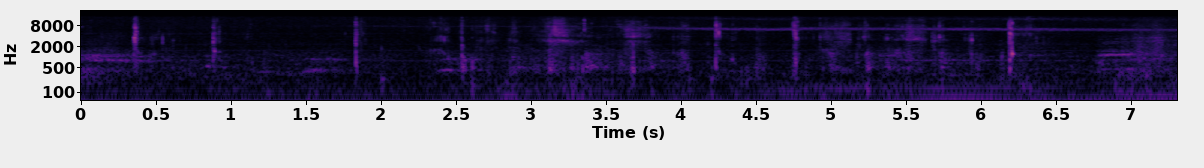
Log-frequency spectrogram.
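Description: Close-miked eating sounds: a person chewing with wet mouth clicks and lip smacks, heard as scattered short sharp clicks, while eating rice and chicken by hand.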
